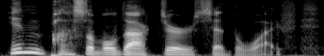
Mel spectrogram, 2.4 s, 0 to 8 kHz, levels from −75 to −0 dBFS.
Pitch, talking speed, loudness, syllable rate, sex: 110 Hz, 125 wpm, -19 LUFS, 4.2 syllables/s, male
